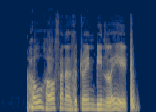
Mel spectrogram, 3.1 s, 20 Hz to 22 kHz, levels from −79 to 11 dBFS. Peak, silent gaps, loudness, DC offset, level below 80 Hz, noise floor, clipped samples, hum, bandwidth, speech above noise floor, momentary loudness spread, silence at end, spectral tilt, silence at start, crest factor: 0 dBFS; none; -14 LUFS; under 0.1%; -52 dBFS; -72 dBFS; under 0.1%; none; 13 kHz; 59 dB; 5 LU; 0.35 s; -7.5 dB/octave; 0.55 s; 14 dB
